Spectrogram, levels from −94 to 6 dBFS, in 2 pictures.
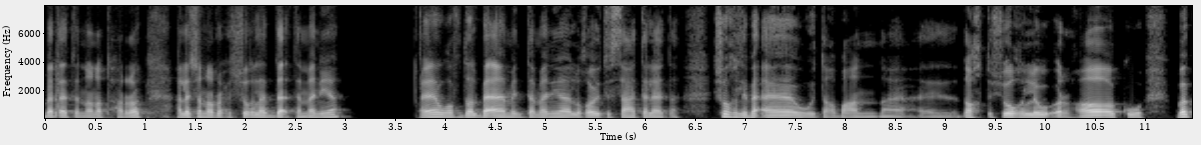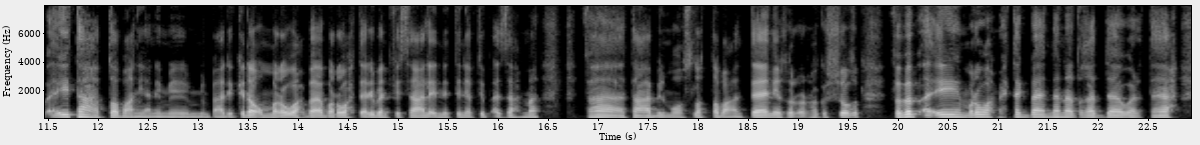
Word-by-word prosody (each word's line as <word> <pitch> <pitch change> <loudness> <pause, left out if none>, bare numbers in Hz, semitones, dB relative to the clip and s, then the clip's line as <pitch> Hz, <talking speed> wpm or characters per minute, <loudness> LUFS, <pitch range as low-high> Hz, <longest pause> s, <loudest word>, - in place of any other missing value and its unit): بدأت 110 0 0
إن 105 +1 -8
أنا 110 0 -2
أتحرّك 110 +4 -3 0.4
علشان 130 +2 +1
أروح 130 +2 0
الشُغل 120 -2 -2
أبدأ 110 -1 +2
08:00 140 - -4 0.7
آآ 145 +4 +4
وأفضل 140 -4 +1
بقى 140 +2 +5
من 130 -4 -5
08:00 130 +4 -1
لغاية 125 +1 0
الساعة 115 0 -1
15:00. 100 -4 -4 0.3
شُغل 150 -10 0
بقى 125 -1 +2
وطبعًا 100 -2 -6
آآ 90 -2 -13
ضَغَط 120 -4 -3
شُغل 125 +4 +2
وإرهاق، 115 +4 +3 0.5
وبابقى 165 0 +4
إيه، 155 +3 +3
تَعَب 160 -7 +3
طبعًا 115 -6 +1
يعني 95 0 -6 0.3
م 90 -1 -9
بعد 95 0 -3
كده 125 +6 +1
أقوم 120 0 0
مروّح 115 0 +3
بقى 95 - +2
باروح 115 +2 +1
تقريبًا 120 0 0
في 100 - -8
ساعة، 115 +2 0
لإن 115 0 -2
الدنيا 110 0 -6
بتبقى 100 - -7
زحمة. 135 +7 -4 0.4
فتَعَب 125 -4 0
المواصلات 105 +3 -6
طبعًا 95 -5 -2
تاني 125 0 +5
غير 110 0 -5
إرهاق 120 +5 -10
الشُغل، 145 +4 -1 0.3
فبابقى 175 +6 +5
إيه، 165 +1 +4
مروّح 155 +2 +2
محتاج 160 -2 -2
بقى 155 +2 +4
إن 145 -1 -4
أنا 145 0 +2
أتغدّى 135 +1 0
وأرتاح 125 +2 -1
120 Hz, 155 wpm, -23 LUFS, 110-135 Hz, 0.7 s, بقى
